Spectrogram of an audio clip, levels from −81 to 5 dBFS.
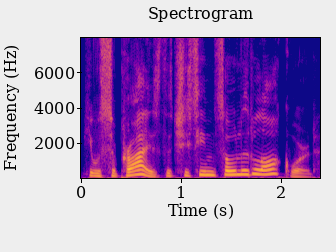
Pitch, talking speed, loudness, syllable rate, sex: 180 Hz, 225 wpm, -17 LUFS, 6.1 syllables/s, male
